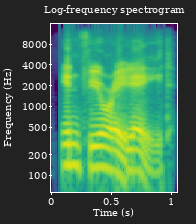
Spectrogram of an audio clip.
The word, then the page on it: infuriate: American English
